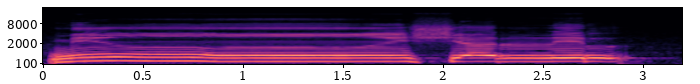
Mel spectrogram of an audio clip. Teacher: Jadi lisan kita atau mulut kita ketika mengucapkan nun telah membentuk huruf shin, ya, seperti itu, atau menyerupai huruf shin, yaitu huruf setelah nun sukun atau tanda tanwin, seperti itu ya.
